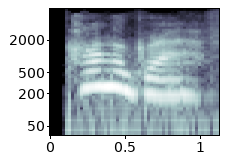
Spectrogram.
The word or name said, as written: kamagraph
